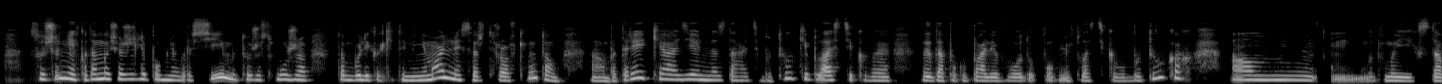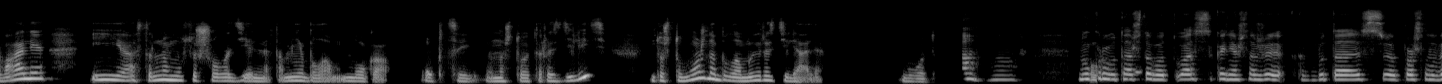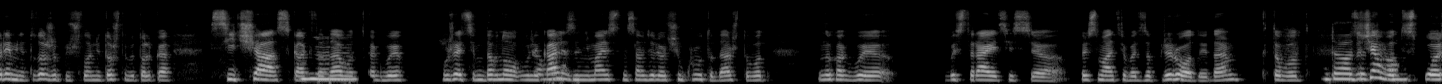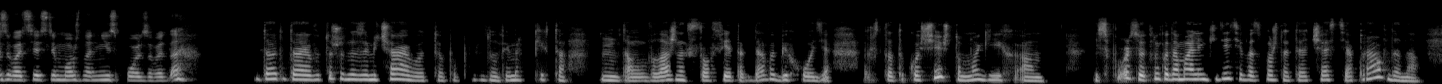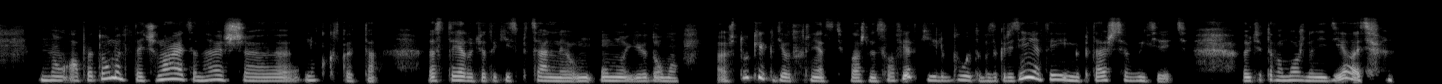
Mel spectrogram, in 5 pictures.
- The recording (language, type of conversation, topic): Russian, podcast, Что вы думаете о сокращении использования пластика в быту?
- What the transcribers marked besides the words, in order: chuckle; chuckle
